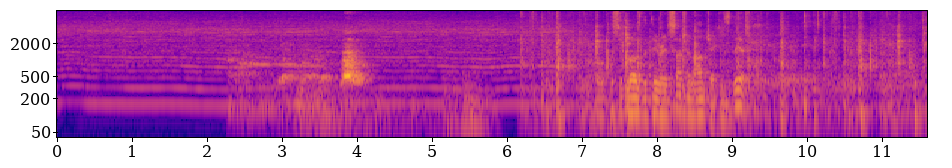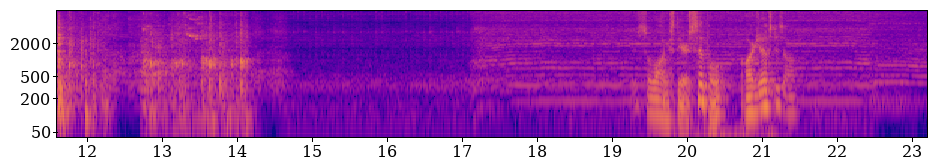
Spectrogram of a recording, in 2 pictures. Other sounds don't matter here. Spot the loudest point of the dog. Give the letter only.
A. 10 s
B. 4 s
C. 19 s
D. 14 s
B.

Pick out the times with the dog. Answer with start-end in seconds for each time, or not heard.
2.2-4.1.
